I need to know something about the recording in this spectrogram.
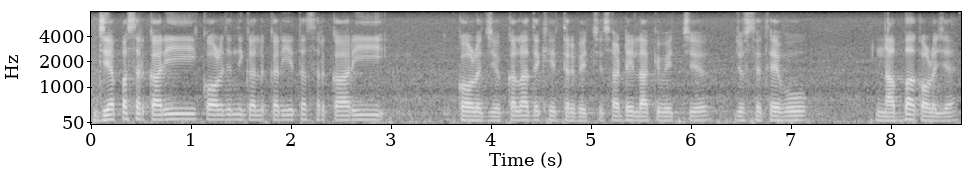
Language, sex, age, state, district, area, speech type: Punjabi, male, 18-30, Punjab, Barnala, rural, spontaneous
